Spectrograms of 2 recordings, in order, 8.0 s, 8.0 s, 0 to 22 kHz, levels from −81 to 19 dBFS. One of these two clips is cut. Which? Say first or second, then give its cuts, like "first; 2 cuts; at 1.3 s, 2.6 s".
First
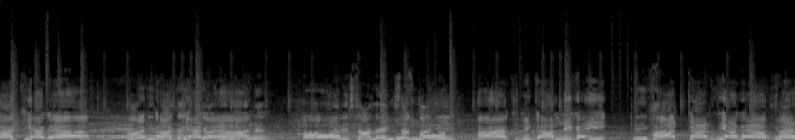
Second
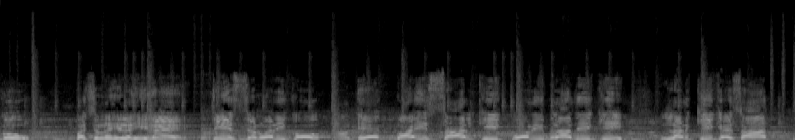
second; 1 cut; at 2.0 s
